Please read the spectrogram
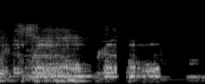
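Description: A brief rough, noisy vocal sound from a second person on the video call, then a few quick syllables of speech.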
